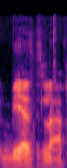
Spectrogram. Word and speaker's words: Bielsa: I think you'll pronounce it Bielsa. – Bielsa.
